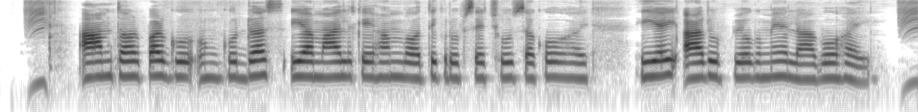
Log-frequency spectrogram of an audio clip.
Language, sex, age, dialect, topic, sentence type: Magahi, female, 31-35, Southern, banking, statement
